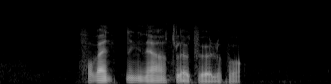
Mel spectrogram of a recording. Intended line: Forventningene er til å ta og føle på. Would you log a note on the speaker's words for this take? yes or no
yes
